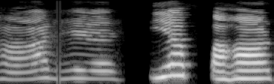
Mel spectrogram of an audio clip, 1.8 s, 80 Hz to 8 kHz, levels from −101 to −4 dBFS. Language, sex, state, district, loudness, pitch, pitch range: Hindi, female, Bihar, Supaul, -21 LUFS, 275 Hz, 265-300 Hz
